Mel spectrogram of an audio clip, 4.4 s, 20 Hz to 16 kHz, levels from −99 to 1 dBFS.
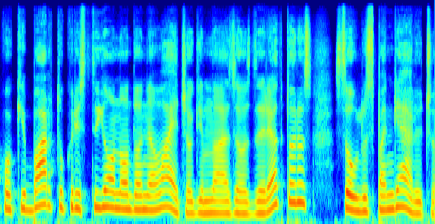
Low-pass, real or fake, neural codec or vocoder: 14.4 kHz; fake; autoencoder, 48 kHz, 32 numbers a frame, DAC-VAE, trained on Japanese speech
